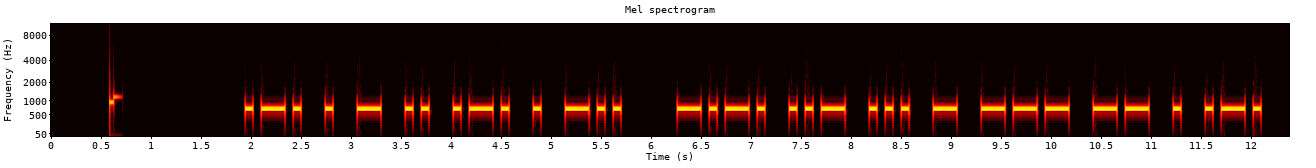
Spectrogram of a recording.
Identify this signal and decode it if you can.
Morse code, heard as a keyed tone, about 15 wpm, 700 Hz. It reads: RETIRED CUSTOMER
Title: K1USN SST QSO Practice 15wpm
